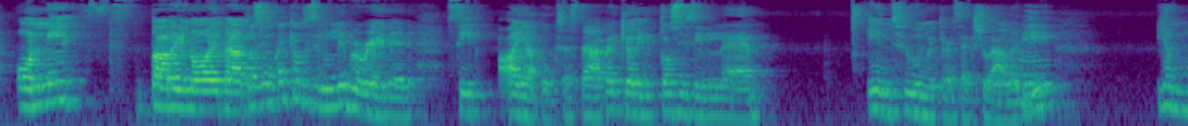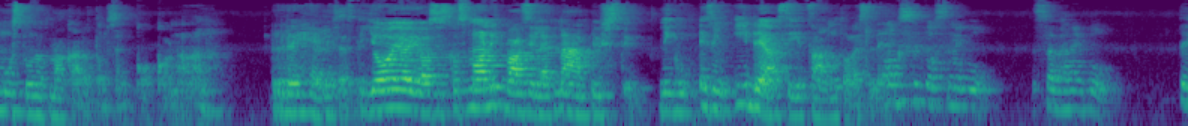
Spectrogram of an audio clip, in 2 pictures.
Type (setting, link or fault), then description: fault, poor sound quality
